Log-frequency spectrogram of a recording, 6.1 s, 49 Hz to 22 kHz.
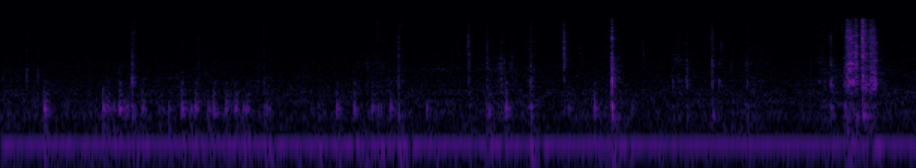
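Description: Small PH1 Phillips screwdriver turning out a laptop screen-bezel screw: faint, irregular clicks and light scrapes of the metal tip in the screw head, with one sharper click about four seconds in. A low steady hum runs underneath.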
